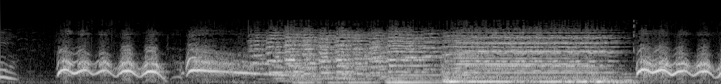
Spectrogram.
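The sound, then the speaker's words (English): An actor, playing Jerry the Dog in the Columbia Workshop radio production It Shouldn't Happen to a Man, imitates a dog with a rapid series of high, whining barks and yelps. A swelling passage of sustained music takes over, then the yapping returns at the end. “Jerry the Dog was played by …”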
